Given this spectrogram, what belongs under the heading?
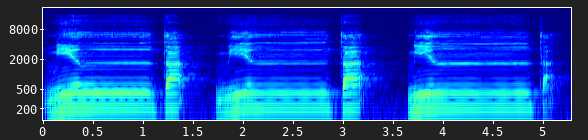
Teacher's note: Nun sukunnya tetap masih terasa tetap masih terdengar hanya saja sudah agak bergeser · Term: Ikhfa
